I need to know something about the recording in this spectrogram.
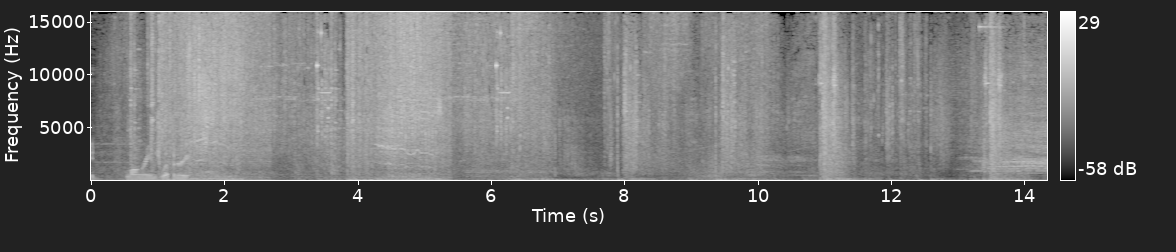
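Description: Heavy guns fire in loud, rapid blasts.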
